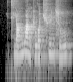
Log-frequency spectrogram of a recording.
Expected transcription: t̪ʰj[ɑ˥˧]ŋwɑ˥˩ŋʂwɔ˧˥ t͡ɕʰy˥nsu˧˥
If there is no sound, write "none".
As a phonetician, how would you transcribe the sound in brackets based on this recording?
ɑ˧˥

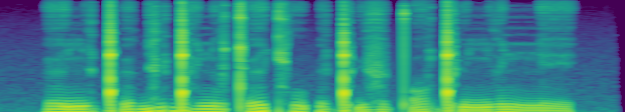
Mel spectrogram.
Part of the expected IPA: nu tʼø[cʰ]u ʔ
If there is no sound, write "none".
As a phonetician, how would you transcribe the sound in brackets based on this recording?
cʰ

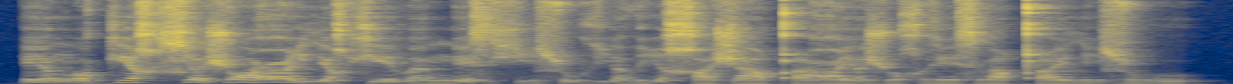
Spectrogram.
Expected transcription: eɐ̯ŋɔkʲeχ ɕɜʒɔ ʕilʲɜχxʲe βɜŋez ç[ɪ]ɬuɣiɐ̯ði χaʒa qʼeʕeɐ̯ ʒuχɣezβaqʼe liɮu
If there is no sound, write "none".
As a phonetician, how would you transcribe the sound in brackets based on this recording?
i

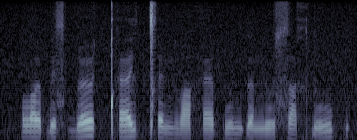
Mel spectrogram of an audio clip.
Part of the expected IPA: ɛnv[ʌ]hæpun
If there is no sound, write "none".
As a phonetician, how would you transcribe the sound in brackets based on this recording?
ɑ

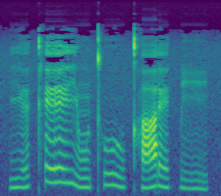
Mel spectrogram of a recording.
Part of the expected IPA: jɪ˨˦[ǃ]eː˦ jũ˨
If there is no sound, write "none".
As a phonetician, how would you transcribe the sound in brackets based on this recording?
kʰ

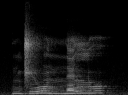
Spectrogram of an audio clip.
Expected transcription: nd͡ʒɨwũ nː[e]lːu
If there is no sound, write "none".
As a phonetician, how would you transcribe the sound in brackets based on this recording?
ɛ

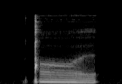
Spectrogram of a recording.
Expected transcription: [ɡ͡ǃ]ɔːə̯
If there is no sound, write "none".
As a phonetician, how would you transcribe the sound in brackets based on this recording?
ǃ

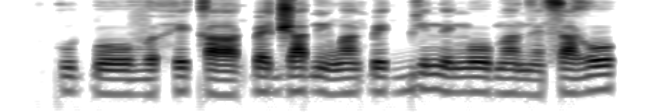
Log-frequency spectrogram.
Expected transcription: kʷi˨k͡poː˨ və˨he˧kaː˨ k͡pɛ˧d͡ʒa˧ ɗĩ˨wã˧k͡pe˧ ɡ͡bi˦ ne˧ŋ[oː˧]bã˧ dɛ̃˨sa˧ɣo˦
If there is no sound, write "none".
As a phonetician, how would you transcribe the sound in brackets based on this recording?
oː˧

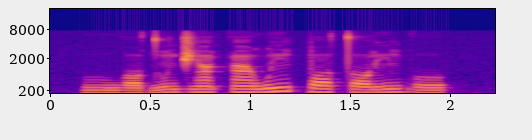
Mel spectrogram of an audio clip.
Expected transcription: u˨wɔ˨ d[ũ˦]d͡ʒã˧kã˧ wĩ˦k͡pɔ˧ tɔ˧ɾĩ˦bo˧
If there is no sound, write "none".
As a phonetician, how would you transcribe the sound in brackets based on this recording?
ũ˧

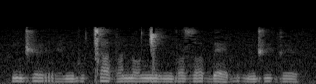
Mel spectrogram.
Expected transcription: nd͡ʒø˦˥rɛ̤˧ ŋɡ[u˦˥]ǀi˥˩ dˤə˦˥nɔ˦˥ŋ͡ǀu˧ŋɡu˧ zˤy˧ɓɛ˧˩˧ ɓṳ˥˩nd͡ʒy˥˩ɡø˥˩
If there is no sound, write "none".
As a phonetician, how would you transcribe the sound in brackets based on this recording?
u˧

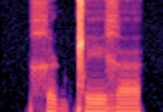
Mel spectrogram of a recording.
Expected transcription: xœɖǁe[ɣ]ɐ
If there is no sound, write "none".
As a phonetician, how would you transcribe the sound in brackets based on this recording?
ɣ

